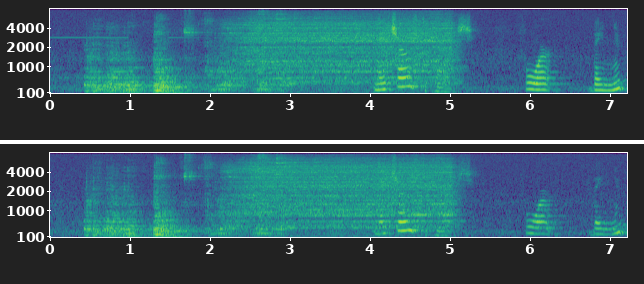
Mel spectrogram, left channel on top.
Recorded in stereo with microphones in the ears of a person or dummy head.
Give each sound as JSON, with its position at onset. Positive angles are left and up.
{"t": 0.4, "sound": "keys jangling", "side_deg": -5, "distance_m": 5.0}
{"t": 2.1, "sound": "a blender", "side_deg": 15, "distance_m": 5.0}
{"t": 4.0, "sound": "a woman speaking", "side_deg": 60, "distance_m": 1.0}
